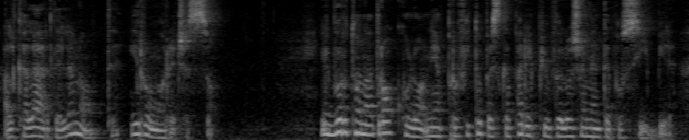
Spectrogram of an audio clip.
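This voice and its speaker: A woman narrating a children's fairy tale in an expressive, storybook manner. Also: fairly low pitch, a little fast. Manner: expressive, softens for sad passages. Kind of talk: storybook reading.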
